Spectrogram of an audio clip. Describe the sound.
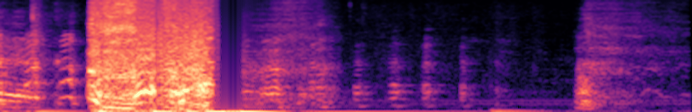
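A loud, harsh cough bursts right up against the microphone, followed by quieter, breathy coughing sounds and brief snatches of voices.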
